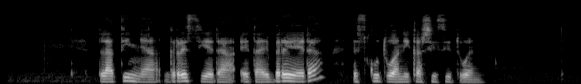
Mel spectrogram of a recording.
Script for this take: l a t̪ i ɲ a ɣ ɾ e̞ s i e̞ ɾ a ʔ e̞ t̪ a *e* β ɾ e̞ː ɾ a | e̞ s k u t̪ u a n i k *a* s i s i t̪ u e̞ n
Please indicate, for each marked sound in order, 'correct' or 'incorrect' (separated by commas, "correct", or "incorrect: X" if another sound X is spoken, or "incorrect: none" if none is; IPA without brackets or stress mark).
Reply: correct, correct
